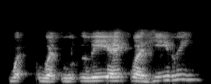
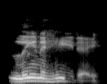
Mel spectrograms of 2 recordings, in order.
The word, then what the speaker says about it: Lena Headey: With Leah Headey? How's that? How you say it? Lena Headey.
